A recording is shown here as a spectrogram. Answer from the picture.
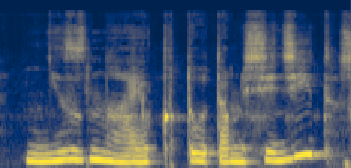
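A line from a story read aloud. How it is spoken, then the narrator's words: Through gritted teeth. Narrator (Russian): сквозь зубы процедил водитель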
